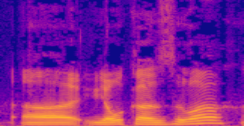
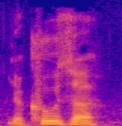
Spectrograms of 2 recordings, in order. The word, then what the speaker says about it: Yakuza: Yokozua. Did I say that right? – Yakuza.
